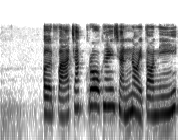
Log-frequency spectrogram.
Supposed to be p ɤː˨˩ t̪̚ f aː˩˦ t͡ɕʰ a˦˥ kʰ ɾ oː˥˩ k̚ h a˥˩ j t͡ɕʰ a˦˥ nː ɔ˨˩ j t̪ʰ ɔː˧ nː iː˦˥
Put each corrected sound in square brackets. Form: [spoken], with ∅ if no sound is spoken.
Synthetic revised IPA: p ɤː˨˩ t̪̚ f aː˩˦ t͡ɕʰ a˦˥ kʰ ɾ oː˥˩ k̚ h a˥˩ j t͡ɕʰ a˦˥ nː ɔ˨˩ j [t̪] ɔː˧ nː iː˦˥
